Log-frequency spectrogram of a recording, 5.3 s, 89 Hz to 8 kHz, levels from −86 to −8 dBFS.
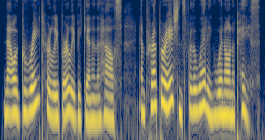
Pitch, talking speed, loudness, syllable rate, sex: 210 Hz, 190 wpm, -18 LUFS, 5.7 syllables/s, female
